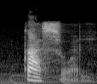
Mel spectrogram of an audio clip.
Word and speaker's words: casual: Y lo pronunciamos distinto. El acento va en la primera sílaba. Casual.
